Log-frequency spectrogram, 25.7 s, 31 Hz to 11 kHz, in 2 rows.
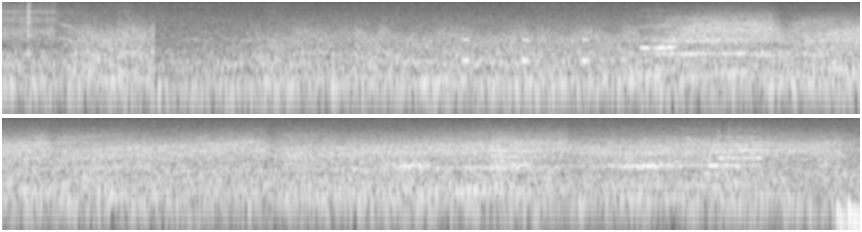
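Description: Race cars in Need for Speed Hot Pursuit 2 roar steadily throughout, their engines rising in pitch through gear changes from around the midpoint, with a constant wind-like rush beneath.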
